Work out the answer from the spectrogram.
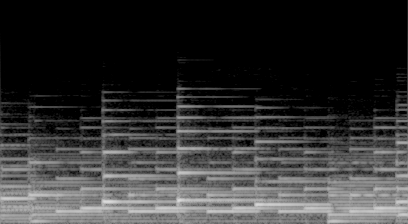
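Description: Background piano music: a gentle melody of single held notes over slower-changing bass notes, with no drums.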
